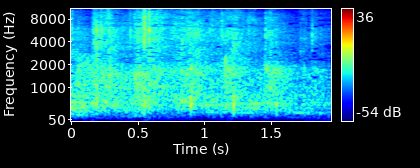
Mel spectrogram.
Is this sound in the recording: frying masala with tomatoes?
no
